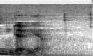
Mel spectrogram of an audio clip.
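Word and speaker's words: Cnidaria: বানানটাই একটু সমস্যা আছে প্রথমে সি নিডারিয়া আছে হ্যাঁ সি এর উচ্চারণ কিন্তু এখানে হবে না হবে হচ্ছে নিডারিয়া তো নিডারিয়া দেখো এরা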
